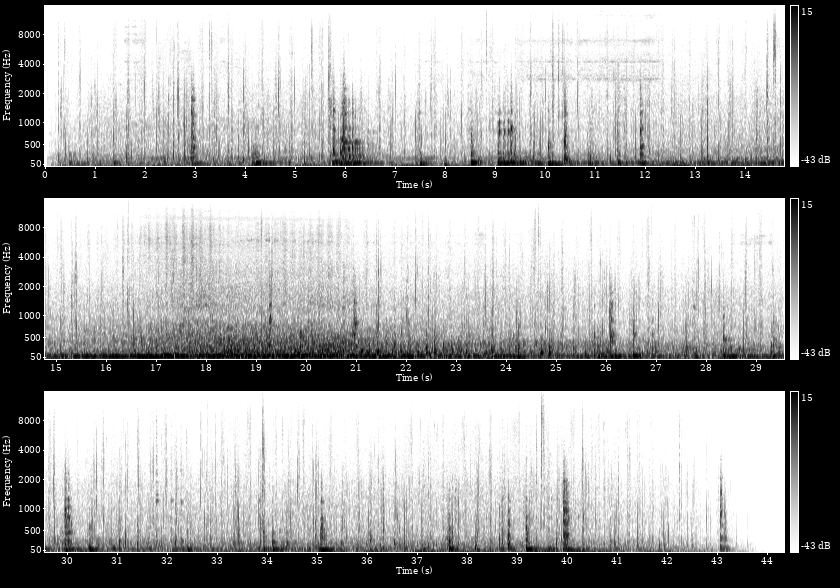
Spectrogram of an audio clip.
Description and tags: Footsteps along the concrete path and a passing tram
walk, steps, walking, city, footsteps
